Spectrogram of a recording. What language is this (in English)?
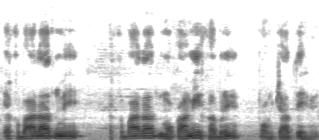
Urdu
